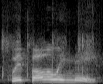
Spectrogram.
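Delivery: high, loud annoyed yell; angry. Real, not acted. Gamer telling another player to back off, angry. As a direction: snap loudly at the person tailing you. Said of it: "Why are you so angry?".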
